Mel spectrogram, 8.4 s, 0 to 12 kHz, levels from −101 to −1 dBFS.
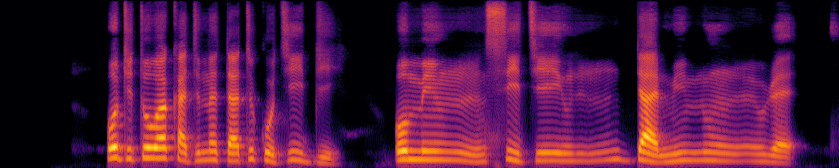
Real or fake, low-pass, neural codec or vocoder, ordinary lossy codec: fake; none; codec, 24 kHz, 0.9 kbps, WavTokenizer, large speech release; none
